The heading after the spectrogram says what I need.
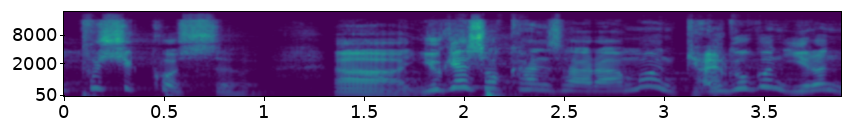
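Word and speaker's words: ψυχικός: 헬라어로는요, 푸시코스라고 그래요. 푸시코스. 뭐라고요? 푸시코스. 여러분 발음도 좋으시네요.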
